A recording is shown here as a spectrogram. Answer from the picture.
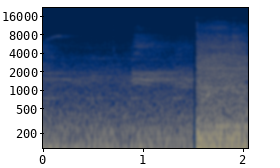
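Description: Outdoor ambience with a low rumble and a faint, distant bird call, cut off suddenly about one and a half seconds in by louder street traffic noise.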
